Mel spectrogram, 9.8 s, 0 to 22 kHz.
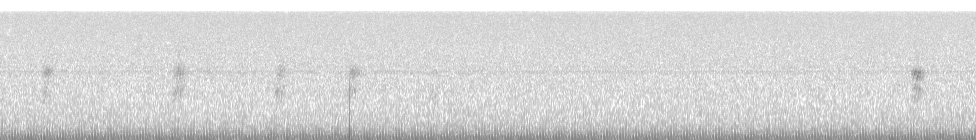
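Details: Long-eared owl at its nest, recorded on 12-04-2018 in the evening between about 20:56 and 21:56; faint, brief, high squeaky calls, about five in ten seconds at irregular gaps, over a steady low hum.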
